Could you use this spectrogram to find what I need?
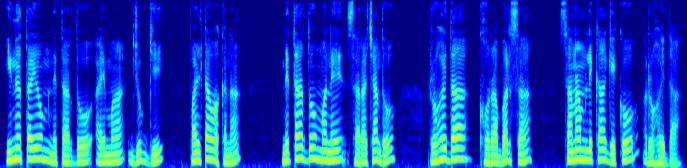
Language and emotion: Santali, neutral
